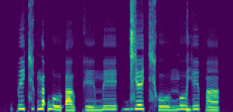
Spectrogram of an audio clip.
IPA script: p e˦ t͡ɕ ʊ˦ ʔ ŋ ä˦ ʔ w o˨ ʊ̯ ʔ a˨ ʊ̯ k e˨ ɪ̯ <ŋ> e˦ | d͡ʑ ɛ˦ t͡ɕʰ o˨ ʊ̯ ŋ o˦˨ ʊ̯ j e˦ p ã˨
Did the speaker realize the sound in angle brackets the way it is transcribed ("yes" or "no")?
no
